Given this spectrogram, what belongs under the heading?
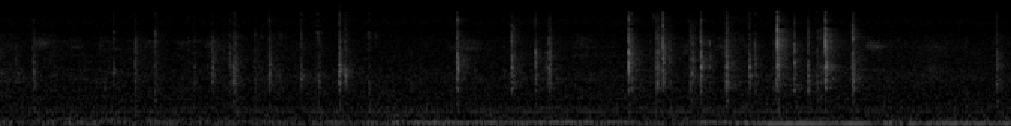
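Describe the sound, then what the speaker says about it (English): Computer keyboard typing in quick irregular bursts of crisp key clicks, fairly quiet and close, over a constant low hum with no talking. "we type in our compiler name"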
